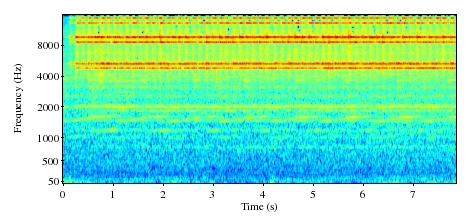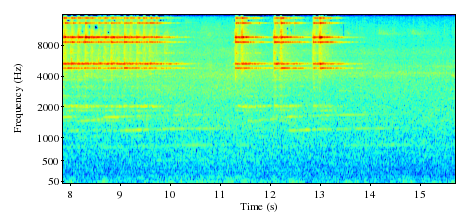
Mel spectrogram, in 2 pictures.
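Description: Altar bells (sanctus bells) shaken in a continuous jingling ring while the chalice is raised at the consecration, stopping about ten seconds in, then rung in three short rings about a second apart as the priest genuflects.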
